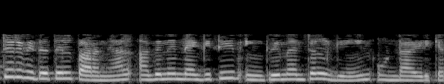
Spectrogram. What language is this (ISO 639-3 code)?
mal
